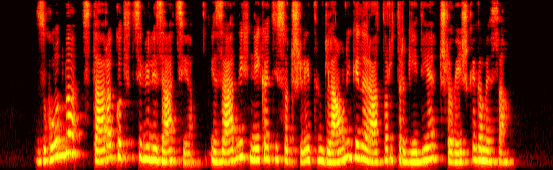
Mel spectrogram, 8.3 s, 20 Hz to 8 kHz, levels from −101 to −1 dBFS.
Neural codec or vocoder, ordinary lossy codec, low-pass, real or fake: none; none; none; real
